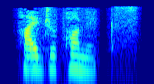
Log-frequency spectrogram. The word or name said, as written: hydroponics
